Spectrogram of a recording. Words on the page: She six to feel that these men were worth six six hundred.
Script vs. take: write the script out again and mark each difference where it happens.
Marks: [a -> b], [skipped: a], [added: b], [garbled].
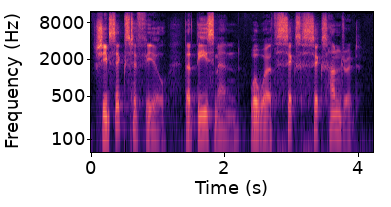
She six to feel that these men were worth six six hundred.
